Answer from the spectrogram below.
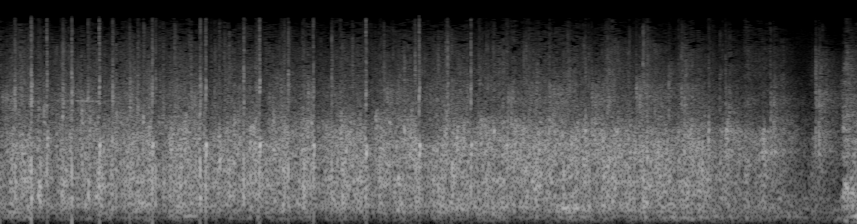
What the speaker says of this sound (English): If you give him a big round of applause.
